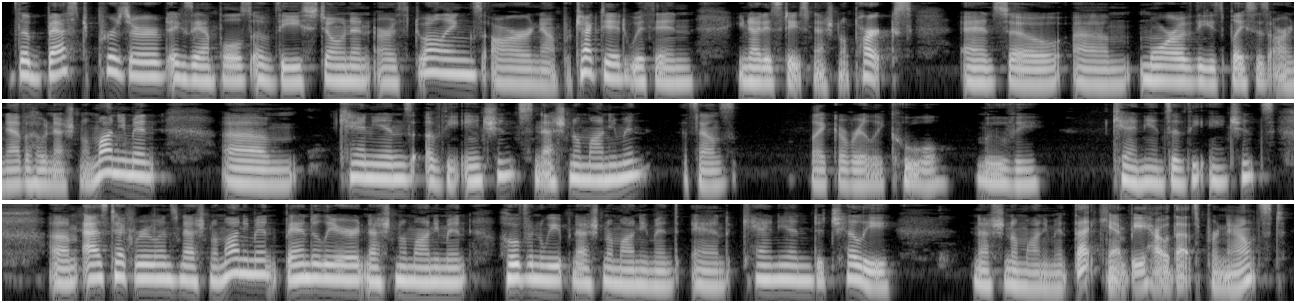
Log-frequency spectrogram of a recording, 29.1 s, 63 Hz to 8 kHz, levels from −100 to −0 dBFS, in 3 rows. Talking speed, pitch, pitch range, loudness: 145 wpm, 170 Hz, 150-195 Hz, -27 LUFS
